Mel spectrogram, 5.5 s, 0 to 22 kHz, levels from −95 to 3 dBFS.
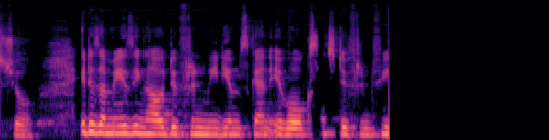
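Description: At 3.89 s, just after "can evoke such different", the speech stops mid-sound in a cut-off end: the final buffers were never written, so audio drops straight to digital silence without decay. The waveform flatlines abruptly; the spectrogram shows energy ending in a hard vertical edge.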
